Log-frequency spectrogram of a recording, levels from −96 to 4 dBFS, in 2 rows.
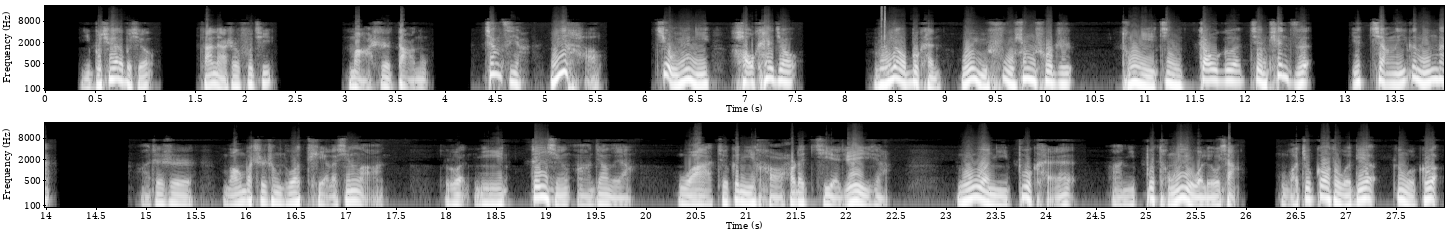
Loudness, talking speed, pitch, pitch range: -9 LUFS, 225 characters per minute, 115 Hz, 100-145 Hz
